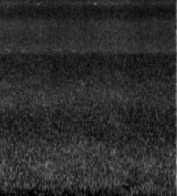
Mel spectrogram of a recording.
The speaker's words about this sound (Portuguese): com esse barulho de fundo mais conhecido como mar. Estou aqui hoje na trilha sonora de Celan Sul, curtindo aqui o visual de fim de tarde da maresia, o oceano calmo, tranquilo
